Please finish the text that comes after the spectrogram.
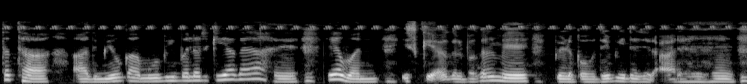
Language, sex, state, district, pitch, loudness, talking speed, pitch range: Hindi, male, Jharkhand, Garhwa, 140 Hz, -17 LUFS, 160 wpm, 130-175 Hz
